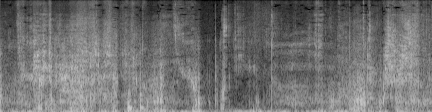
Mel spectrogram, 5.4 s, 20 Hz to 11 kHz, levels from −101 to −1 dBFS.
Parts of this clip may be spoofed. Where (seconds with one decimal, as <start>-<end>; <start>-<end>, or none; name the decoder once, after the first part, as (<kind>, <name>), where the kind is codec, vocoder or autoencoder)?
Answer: 0.4-1.1 (vocoder, WaveNeXt)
